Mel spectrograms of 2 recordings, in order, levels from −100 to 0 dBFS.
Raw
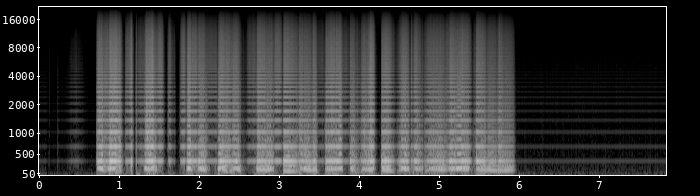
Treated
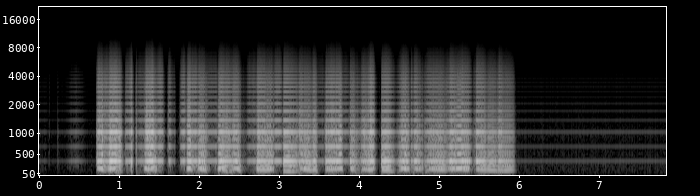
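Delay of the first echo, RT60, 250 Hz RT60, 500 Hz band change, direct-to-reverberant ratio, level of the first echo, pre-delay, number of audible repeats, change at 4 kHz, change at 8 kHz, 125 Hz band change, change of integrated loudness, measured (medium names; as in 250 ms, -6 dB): no echo, no reverb, no reverb, +2.5 dB, no reverb, no echo, no reverb, no echo, -3.5 dB, under -20 dB, -2.0 dB, +1.5 dB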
